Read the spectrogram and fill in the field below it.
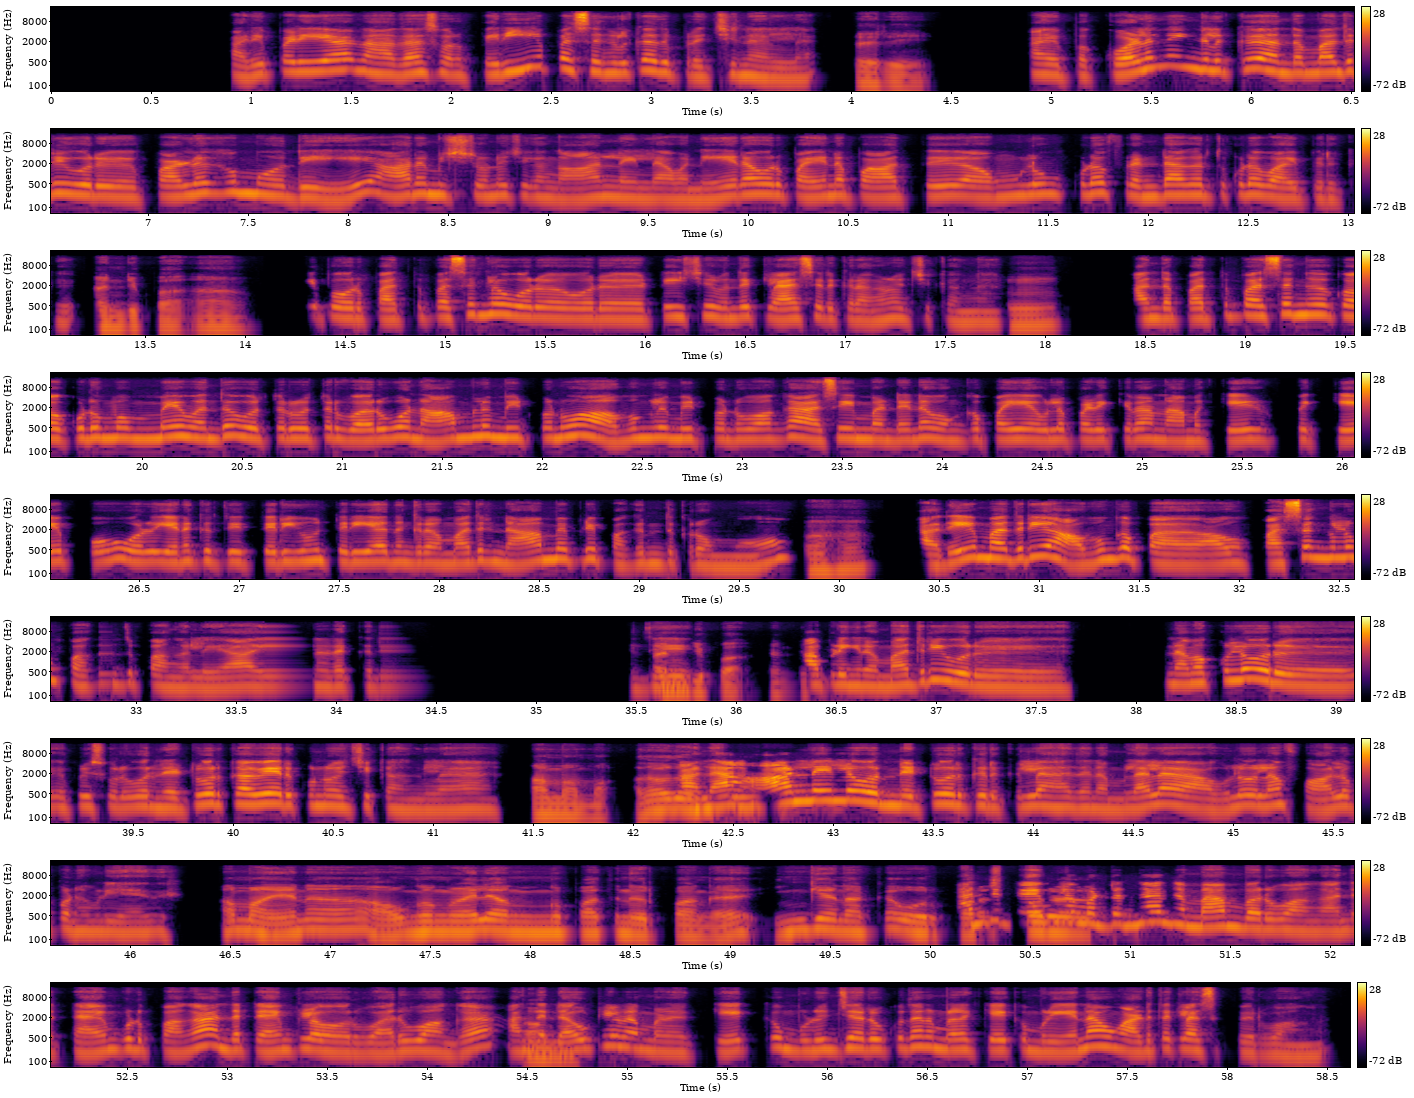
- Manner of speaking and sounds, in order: in English: "ஆன்லைன்ல"; in English: "க்ளாஸ்"; in English: "மீட்"; in English: "மீட்"; in English: "அசைன்மெண்ட்"; in English: "நெட்ஒர்க்காவே"; in English: "ஆன்லைன்ல"; in English: "நெட்ஒர்க்"; in English: "ஃபாலோ"; laughing while speaking: "பண்ண முடியாது"; in English: "மேம்"; in English: "டவுட்ல"; in English: "க்ளாஸ்க்கு"
- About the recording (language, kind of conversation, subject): Tamil, podcast, நீங்கள் இணைய வழிப் பாடங்களையா அல்லது நேரடி வகுப்புகளையா அதிகம் விரும்புகிறீர்கள்?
